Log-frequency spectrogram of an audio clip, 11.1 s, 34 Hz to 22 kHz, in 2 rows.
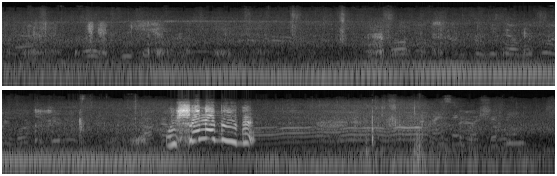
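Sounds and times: faint voices talking: 0:00.0 - 0:11.0
low vehicle rumble: 0:00.0 - 0:11.0.

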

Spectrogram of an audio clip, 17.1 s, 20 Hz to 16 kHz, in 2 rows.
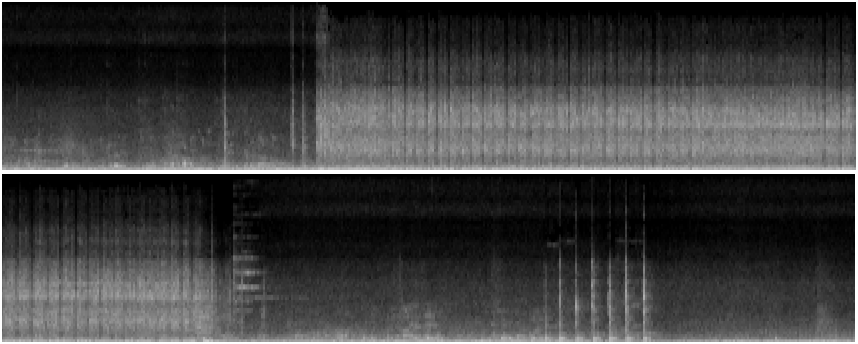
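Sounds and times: impact wrench hammering: 0:14.0 - 0:15.1.

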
